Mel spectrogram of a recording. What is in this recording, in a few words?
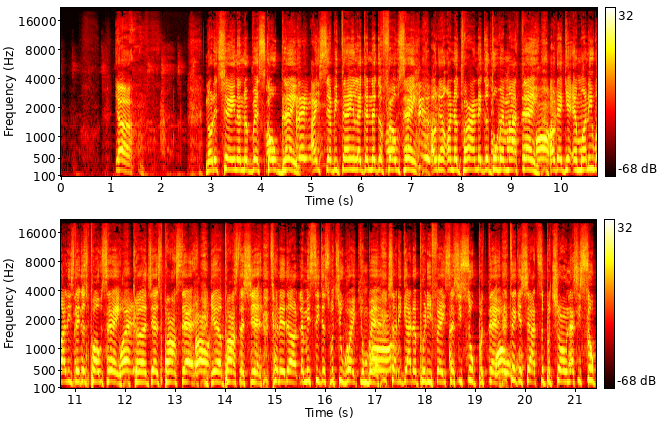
acapella, hip hop 100 Bm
